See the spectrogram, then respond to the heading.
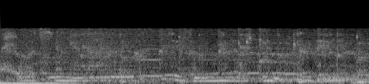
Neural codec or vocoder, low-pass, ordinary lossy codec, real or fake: codec, 16 kHz, 8 kbps, FunCodec, trained on Chinese and English, 25 frames a second; 5.4 kHz; none; fake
